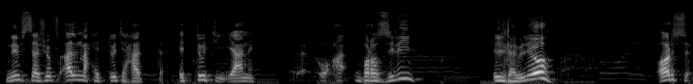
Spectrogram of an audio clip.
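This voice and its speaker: A young man with an Egyptian accent giving excited commentary while opening packs in a football game, groaning and exclaiming at each result. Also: high-pitched, brisk, soft background music. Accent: Egyptian Arabic. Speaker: gaming YouTuber.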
